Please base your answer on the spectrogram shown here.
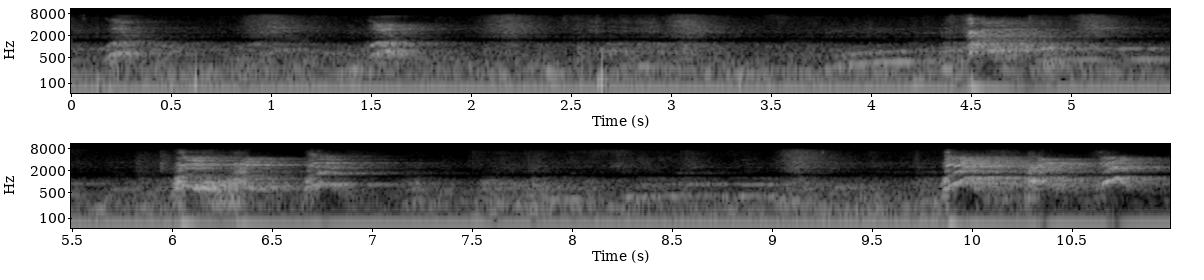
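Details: Pekingese-Pomeranian cross dog giving a few short, sharp barks and yips, spaced irregularly across several seconds over a steady background hum with faint low murmuring.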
